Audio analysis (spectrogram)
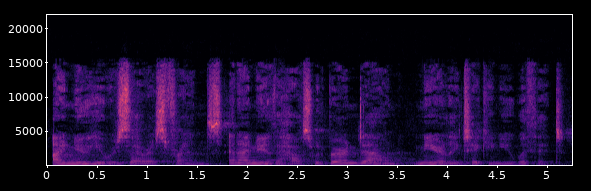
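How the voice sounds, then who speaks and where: A woman's voice: on the low side, normal speed, a little mellow, natural voice. An actress playing a bossy, teasing woman seer in a video game, with imperious, archaic and condescending phrasing. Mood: haughty, commanding. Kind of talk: video game cutscene acting. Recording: long reverb over game music.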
